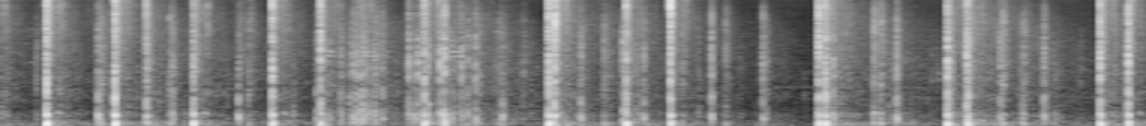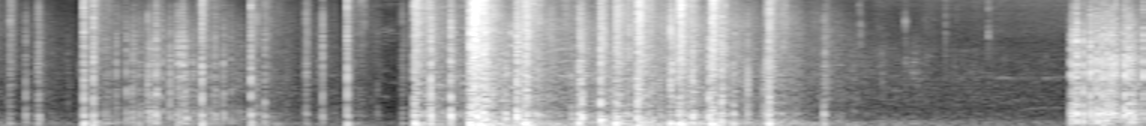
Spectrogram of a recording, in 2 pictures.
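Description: Fireworks display: aerial shells bursting in a quick, irregular series of sharp bangs. About ten seconds in they thicken into a dense, loud barrage lasting a few seconds, then there is a short lull and a fresh loud burst near the end.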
